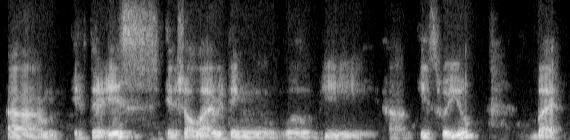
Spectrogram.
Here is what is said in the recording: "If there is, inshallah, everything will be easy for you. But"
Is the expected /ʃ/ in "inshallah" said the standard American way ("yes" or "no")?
yes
